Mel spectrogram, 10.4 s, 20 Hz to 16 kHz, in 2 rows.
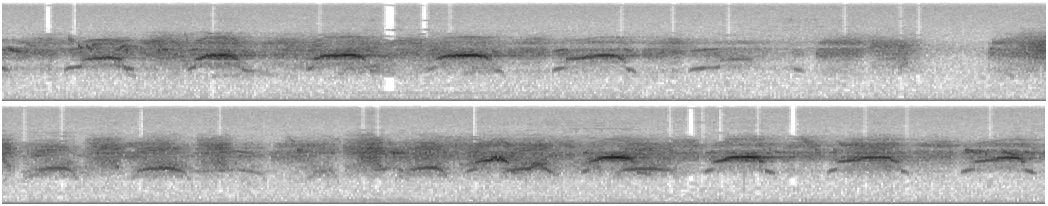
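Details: Male and female black storks at the nest tree, calling while defending against a stranger stork on 12 July 2023 late morning; rhythmic repeated whistling, rising-falling hoarse notes in long runs with a brief pause midway, faint low hum beneath.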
